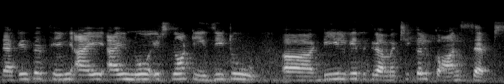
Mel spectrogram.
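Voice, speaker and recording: A woman with an Indian accent at a moderate pace, amid noticeable background noise. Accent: Indian English (Hindi). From Himachal Pradesh, India. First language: Hindi. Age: 40s. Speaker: homemaker. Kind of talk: English conversation practice. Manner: halting, many fillers.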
